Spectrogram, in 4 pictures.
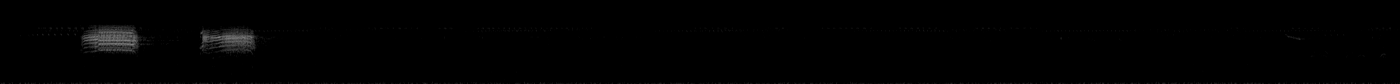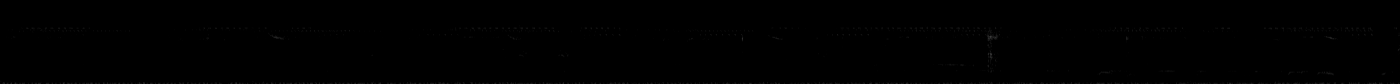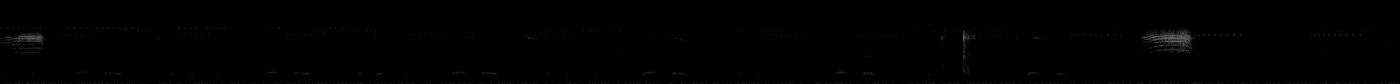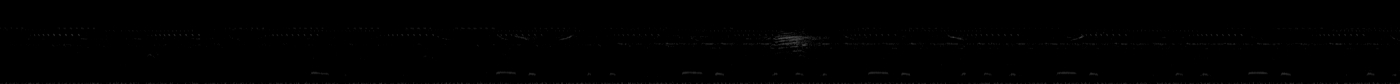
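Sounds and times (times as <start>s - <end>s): insects chirping: 0.0s - 56.0s
short high animal calls: 0.8s - 2.6s, 39.4s - 40.0s
small animal calls: 0.8s - 2.7s, 27.0s - 33.7s, 39.4s - 40.0s, 48.9s - 53.0s.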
